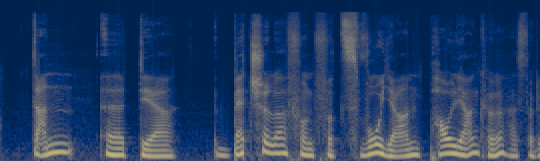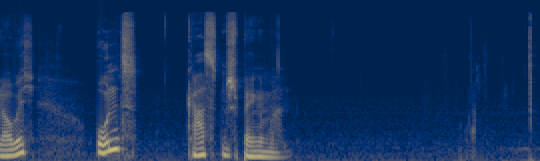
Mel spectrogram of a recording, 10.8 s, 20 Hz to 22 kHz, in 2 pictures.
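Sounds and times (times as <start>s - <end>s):
speech: 0.4s - 8.3s
person swallowing a drink: 10.0s - 10.7s.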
